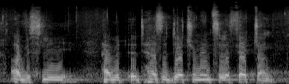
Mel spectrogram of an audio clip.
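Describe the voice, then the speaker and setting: Speech at a moderate pace comes through with noticeable background noise behind it. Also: man. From Zimbabwe. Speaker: fund manager. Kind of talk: conference presentation. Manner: hesitant, many fillers.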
